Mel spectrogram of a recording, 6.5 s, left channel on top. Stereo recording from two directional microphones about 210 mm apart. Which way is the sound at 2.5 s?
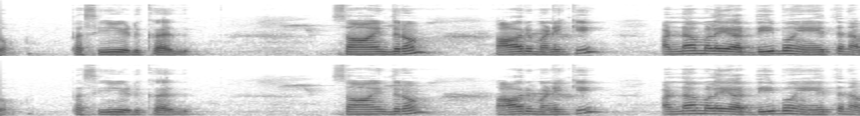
40° left (ahead or behind).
